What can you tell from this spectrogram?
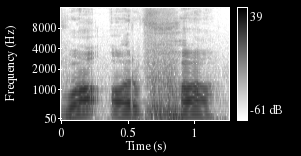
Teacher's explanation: तो दंतोष् व्यंजन हम अगर बात करें तो यह होते हैं हमारे व और फ यह हमारे होते हैं व और फ तो दंतोष् व्यंजन होते हैं। यानी इनके उच्चारण में दांत और ओष्ठ का दोनों का प्रयोग होता है।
